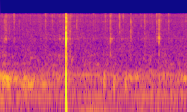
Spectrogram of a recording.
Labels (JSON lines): {"label": "ambient", "recorder": "HydroMoth"}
